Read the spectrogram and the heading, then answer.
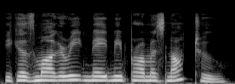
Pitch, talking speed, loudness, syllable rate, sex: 175 Hz, 180 wpm, -15 LUFS, 6.5 syllables/s, female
